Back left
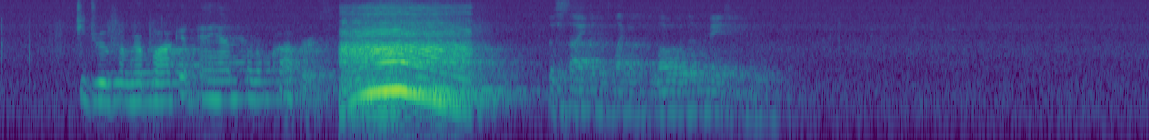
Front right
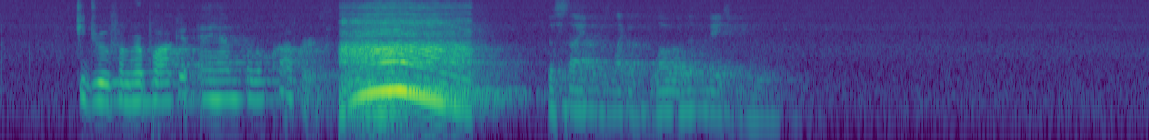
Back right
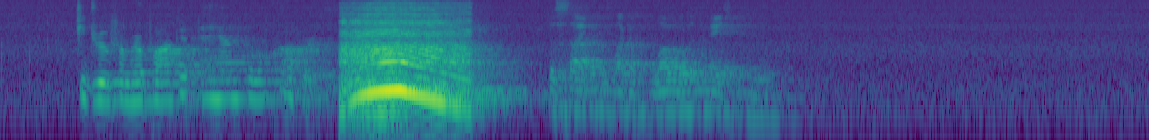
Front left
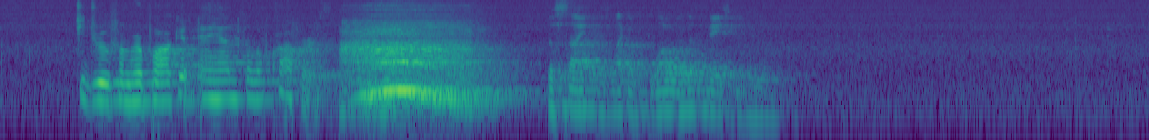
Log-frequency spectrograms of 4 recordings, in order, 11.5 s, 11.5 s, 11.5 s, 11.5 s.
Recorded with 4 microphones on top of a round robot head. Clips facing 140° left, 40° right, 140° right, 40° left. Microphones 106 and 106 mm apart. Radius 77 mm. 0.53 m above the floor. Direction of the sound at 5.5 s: 20° left.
